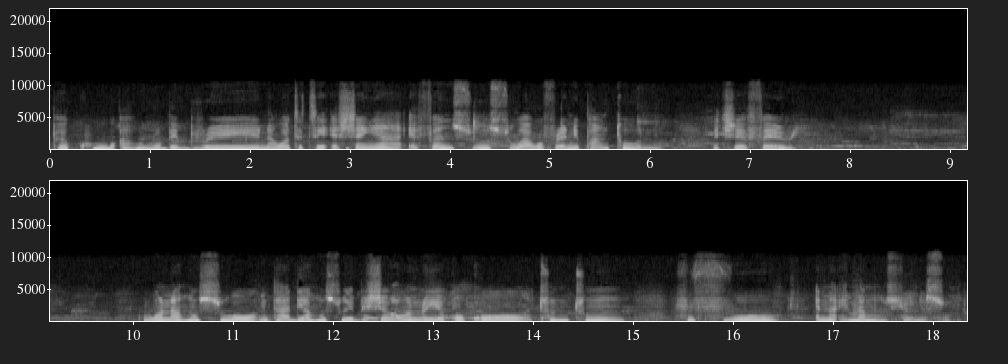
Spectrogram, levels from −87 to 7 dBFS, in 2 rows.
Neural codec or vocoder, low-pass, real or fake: vocoder, 44.1 kHz, 128 mel bands every 512 samples, BigVGAN v2; 10.8 kHz; fake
